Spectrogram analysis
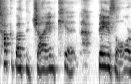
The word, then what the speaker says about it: Basil: I want to talk about the giant kid Basil or Basil. I don't know which which way do you pronounce it yourself? It's it's Basil and he's named after the the Northstar.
